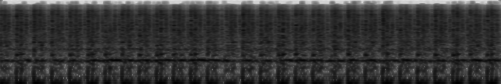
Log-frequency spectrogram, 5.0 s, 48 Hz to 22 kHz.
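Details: 1936 John Deere A two-cylinder tractor, just started with compression-release petcocks open, throttle halfway, choke off, being readied for plowing: steady, even putt-putt of about three firing beats a second with no misses or knocks; clean normal idle.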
